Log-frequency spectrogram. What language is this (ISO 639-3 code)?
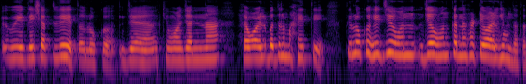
mar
